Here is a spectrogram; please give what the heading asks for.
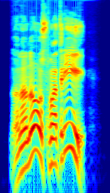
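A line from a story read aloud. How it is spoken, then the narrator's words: Shouted. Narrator (Russian): закричал Ковалев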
